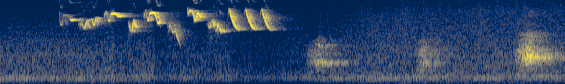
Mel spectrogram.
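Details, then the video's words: Hybrid finch, a yellow-fronted canary mule, gives a quick high twittering phrase that ends in rapid falling notes, followed by a few faint lower muffled sounds. "SERINUS Mozambicus | سيرينوس موزمبيق | Yellowfronted canary mule | Hybrid Finch | Nature Bird sounds"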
